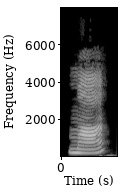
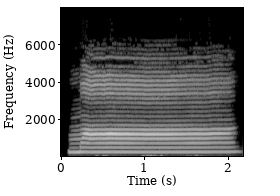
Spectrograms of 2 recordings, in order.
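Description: First: The pitch rises like a question. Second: The pitch stays level and long. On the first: "Второй тон будет звучать как ма" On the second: "Первый тон звучит ровно, долго и плавно"

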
